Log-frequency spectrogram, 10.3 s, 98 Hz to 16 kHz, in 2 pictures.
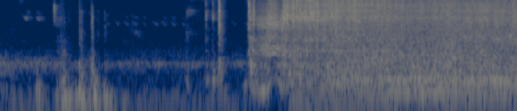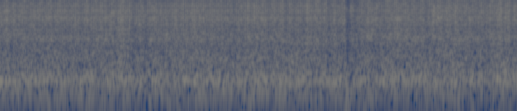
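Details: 1984 Nissan 720 pickup, Z24 four-cylinder, after replacing possum-chewed spark plug wires: brief cranking, then it catches and settles into a steady, even idle with no misses or stumbles. Normal start and idle.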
